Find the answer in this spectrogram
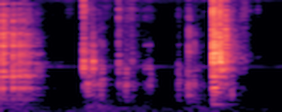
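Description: Nesting Santa figures being pulled apart and handled: a string of short, sharp clicks and clinks of small hard pieces, the loudest knock near the end.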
